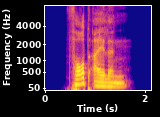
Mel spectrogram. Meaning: to hurry away
- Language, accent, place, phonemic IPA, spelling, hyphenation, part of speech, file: German, Germany, Berlin, /ˈfɔʁtˌʔaɪ̯lən/, forteilen, fort‧ei‧len, verb, De-forteilen.ogg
